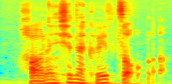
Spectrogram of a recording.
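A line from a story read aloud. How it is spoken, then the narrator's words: Gentle. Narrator (Chinese): 老板 很温柔的跟他说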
